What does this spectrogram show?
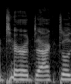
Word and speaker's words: pterodactyl: Do you know why you can't hear a pterodactyl use the restroom? No. Yes, Sirius got that one. The P is silent.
